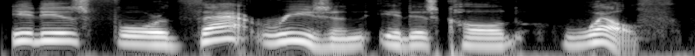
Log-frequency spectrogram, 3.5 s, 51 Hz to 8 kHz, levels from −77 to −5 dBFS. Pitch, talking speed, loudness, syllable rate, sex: 160 Hz, 155 wpm, -17 LUFS, 3.6 syllables/s, male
